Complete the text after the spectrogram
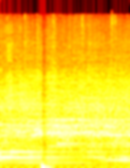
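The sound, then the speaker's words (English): An audience claps in praise, a dense, steady wash of many hands over sustained musical tones, broken once by a brief low thump. No one speaks. “Your clap is tormenting Satan.”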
